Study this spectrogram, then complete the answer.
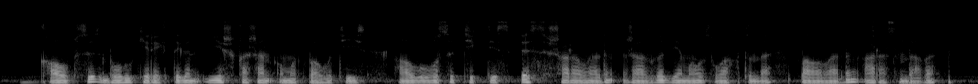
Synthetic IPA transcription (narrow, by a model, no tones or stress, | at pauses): qʰɑwəpsɪzbo̞lˠukʲʰe̞ɾe̞kt̪ɪɡʲɪne̞ʃqʰɑʃɑnʊ̰mət̪̚pɑwət̪ʰijɪs | ɑlˠwo̞sət̪ʰe̞k̚t̪e̞sɪsʃɑɾɑlˠɑɾd̪əɴʒɑzʁəd̪e̞mɑwˠəswɑqə̥t̪ənd̪ɑb̥ɑlˠɑlˠɑɾd̪əɴɑɾɑsənd̪ɑʁə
